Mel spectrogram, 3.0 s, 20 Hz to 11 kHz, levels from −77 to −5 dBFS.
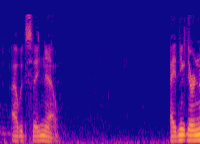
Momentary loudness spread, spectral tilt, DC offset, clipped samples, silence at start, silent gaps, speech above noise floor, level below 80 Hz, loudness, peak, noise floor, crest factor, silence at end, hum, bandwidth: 12 LU; -6 dB/octave; under 0.1%; under 0.1%; 0 s; none; 30 dB; -54 dBFS; -28 LUFS; -10 dBFS; -55 dBFS; 18 dB; 0 s; none; 8 kHz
